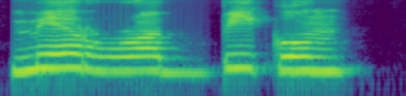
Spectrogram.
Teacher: नून थोड़ा सा वो छुप जाता है, रॉ गालिब आ जाता है और बगैर गुन्ने के अदायगी होती है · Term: इदगाम बिला गुन्ना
